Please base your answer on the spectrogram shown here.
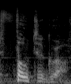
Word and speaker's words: photograph: falls on different syllables think about the word photograph for example there the stress is on the first syllable just like in Hungarian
